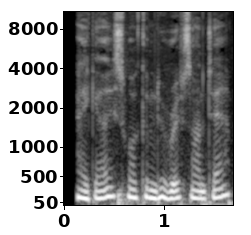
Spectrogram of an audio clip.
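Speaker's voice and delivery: smooth, calm public radio presenter delivery. Podcast host joking they should open Riffs on Tap with an NPR intro: NPR host voice. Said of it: "We should just start doing an NPR intro".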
